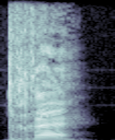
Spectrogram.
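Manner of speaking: TRÈS ending in an open eh; silent final S. Shown as a demonstration. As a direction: leave the S off "très". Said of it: "We do not pronounce it".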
